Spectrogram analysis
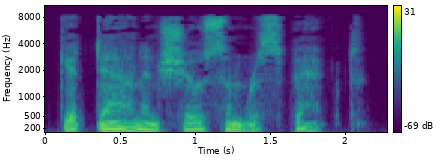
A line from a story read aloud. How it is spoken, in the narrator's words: Carlisle whispers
